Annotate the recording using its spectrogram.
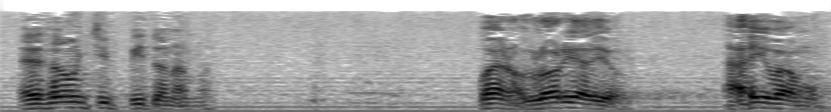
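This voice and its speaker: A man teaching a Bible study in a lively, storytelling way, in a muffled recording. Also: medium pitch. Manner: animated storyteller, acts out voices. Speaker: preacher. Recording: muffled recording with faint hum.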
